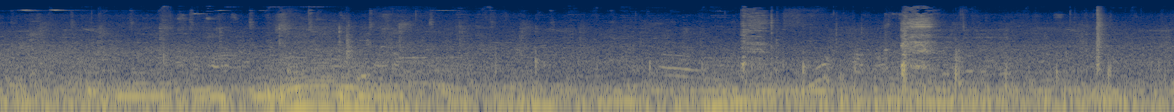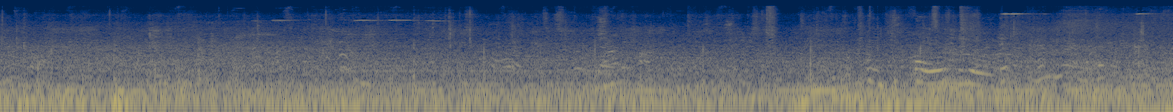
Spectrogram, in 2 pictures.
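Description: A steady hum of city traffic sounds outdoors.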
